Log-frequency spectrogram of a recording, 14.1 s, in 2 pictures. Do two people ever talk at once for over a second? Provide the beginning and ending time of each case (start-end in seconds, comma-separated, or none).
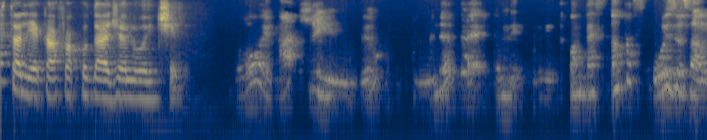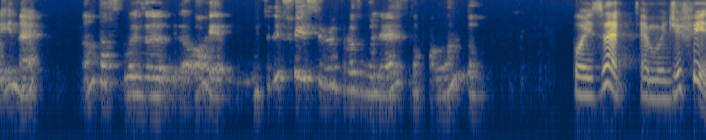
none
